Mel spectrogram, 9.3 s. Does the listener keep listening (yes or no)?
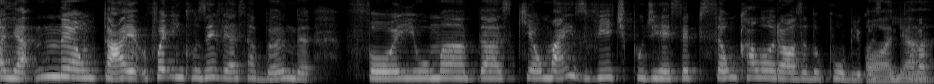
yes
